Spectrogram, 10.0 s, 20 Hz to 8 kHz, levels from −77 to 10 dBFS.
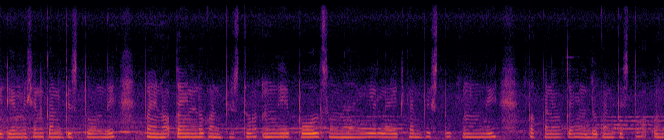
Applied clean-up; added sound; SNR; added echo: none; none; none; none.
